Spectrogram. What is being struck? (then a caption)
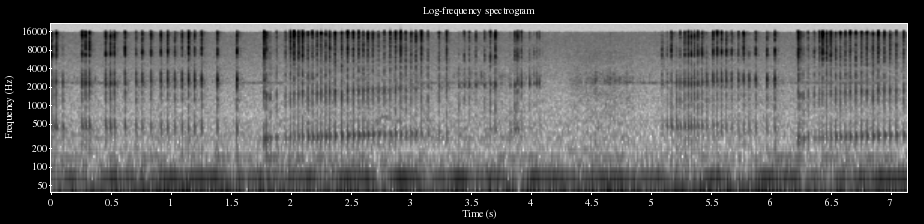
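Plastic comb. A fingernail strums across the fine teeth of a solid, medium pink plastic comb held up in one hand. The result is a rapid series of dry, crackling clicks that spread up into bright high frequencies. Underneath runs a steady low hum.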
